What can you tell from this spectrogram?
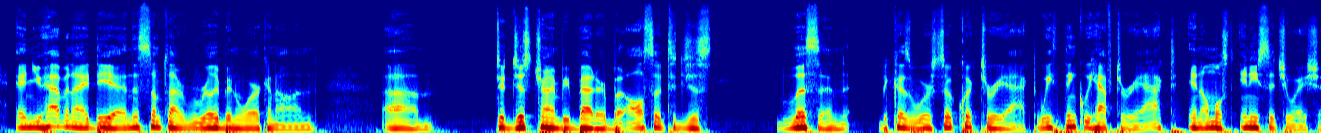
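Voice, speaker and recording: At a moderate pace and with fairly even intonation, a plain, everyday voice comes through on a very clean recording with a silent background. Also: man, fairly low pitch for a man. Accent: American. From US, small town. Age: 30s. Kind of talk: casual chat. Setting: home garage.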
